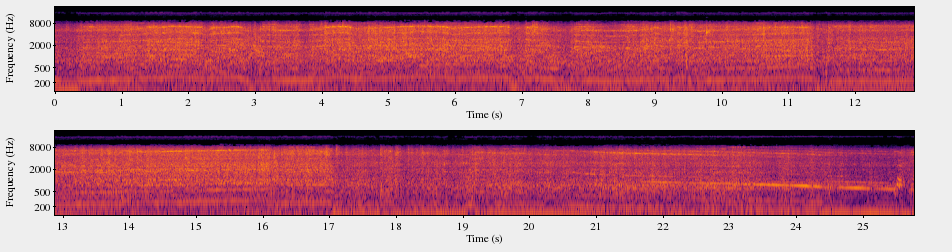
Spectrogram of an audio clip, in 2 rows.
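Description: BMW 1M hillclimb car's engine heard from inside the cabin, driven hard up the course, with gear changes down through the box. Its pitch falls over the last few seconds as the car slows.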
